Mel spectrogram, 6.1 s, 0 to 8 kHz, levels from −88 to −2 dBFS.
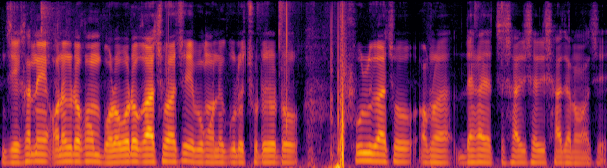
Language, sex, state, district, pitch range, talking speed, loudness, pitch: Bengali, male, West Bengal, Malda, 105-125 Hz, 180 wpm, -24 LUFS, 110 Hz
